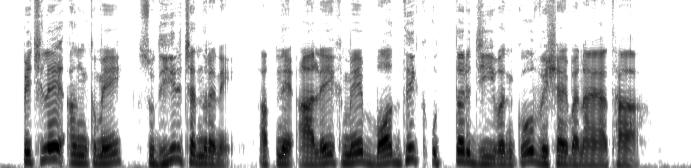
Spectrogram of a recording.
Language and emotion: Hindi, neutral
